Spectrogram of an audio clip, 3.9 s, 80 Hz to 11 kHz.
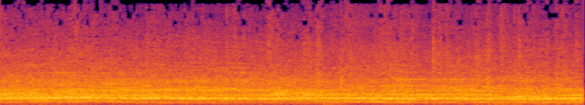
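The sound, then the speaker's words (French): A packed bar of football fans roars after a 1-0 World Cup victory, at the bar La Cave de Monsieur Guy in the old town of Boulogne-sur-Mer on the Côte d'Opale, France: a dense, steady wall of cheering and shouting voices that stays loud throughout without a break. “Des milliers de supporters ont célébré cette victoire, 1-0 hier soir sur la Côte d'Opale et les klaxons ont retenti dès le coup de sifflet final.”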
